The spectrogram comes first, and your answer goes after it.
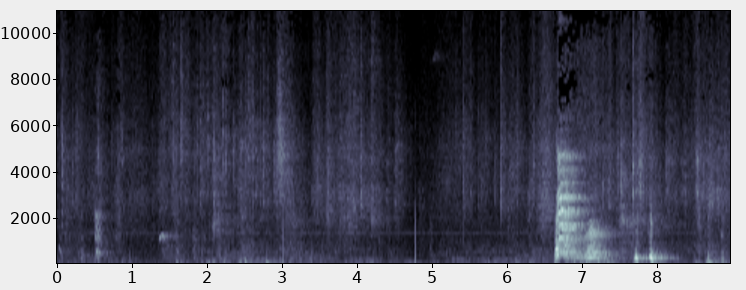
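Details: Scottish Terrier giving one loud, harsh bark near the end, after several seconds of quiet, scattered indoor noises and faint clicks.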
